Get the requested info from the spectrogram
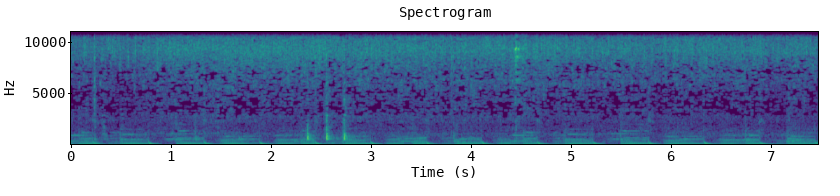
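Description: Ginger-garlic paste sizzling in hot oil in a non-stick frying pan, with a few quick clinks of a steel spoon against the pan a little over two seconds in.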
